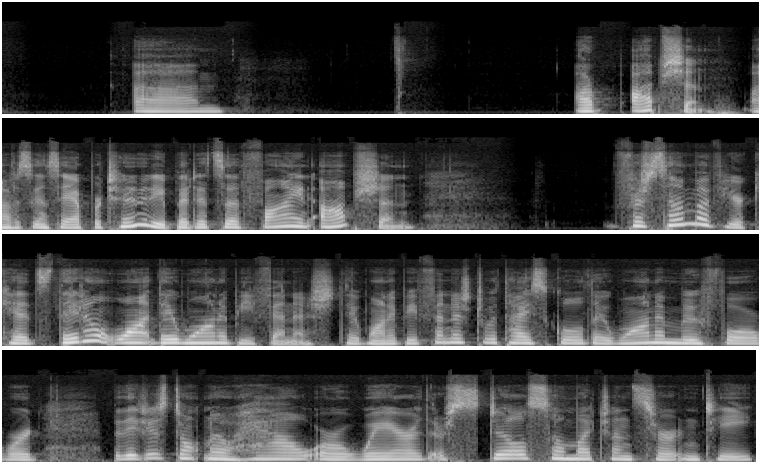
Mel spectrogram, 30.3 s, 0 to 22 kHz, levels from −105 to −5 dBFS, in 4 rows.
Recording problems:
wrong speed and pitch; too slow and too low; 0.5 times normal speed

